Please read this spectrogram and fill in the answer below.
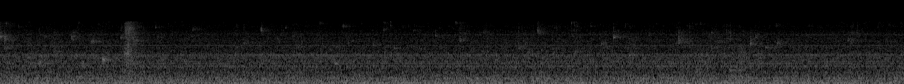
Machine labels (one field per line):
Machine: pump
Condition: normal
